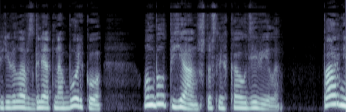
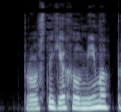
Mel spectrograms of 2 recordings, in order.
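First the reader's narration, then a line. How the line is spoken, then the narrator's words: Grumble. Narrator (Russian): проворчал он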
